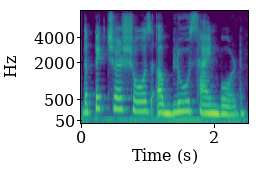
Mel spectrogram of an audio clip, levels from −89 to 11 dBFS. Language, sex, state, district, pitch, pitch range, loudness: English, female, Assam, Kamrup Metropolitan, 210 Hz, 180-230 Hz, -15 LUFS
